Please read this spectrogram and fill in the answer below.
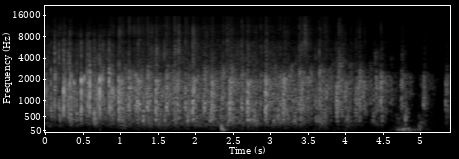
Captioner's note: applause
